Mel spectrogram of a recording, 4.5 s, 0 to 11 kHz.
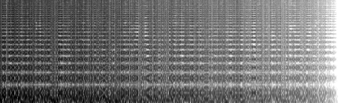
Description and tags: Retro, Explosion 06
Retro, explosion!
This sound can for example be triggered when a target is destroyed - you name it!
If you enjoyed the sound, please STAR, COMMENT, SPREAD THE WORD!🗣 It really helps!
blow, blow-up, bomb, boom, death, demolish, destroy, destruct, detonate, explode, explosion, game, retro, up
